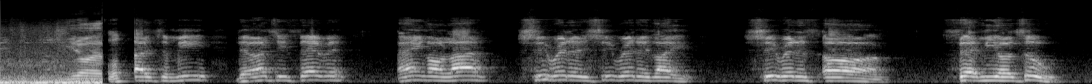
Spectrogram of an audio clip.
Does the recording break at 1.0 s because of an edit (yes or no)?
yes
